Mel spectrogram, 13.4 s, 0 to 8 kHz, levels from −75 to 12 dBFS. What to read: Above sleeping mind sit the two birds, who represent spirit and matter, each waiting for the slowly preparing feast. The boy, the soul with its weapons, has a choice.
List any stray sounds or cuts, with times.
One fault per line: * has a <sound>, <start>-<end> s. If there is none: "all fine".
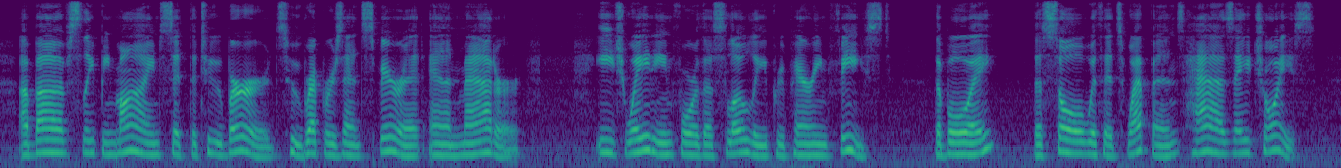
all fine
